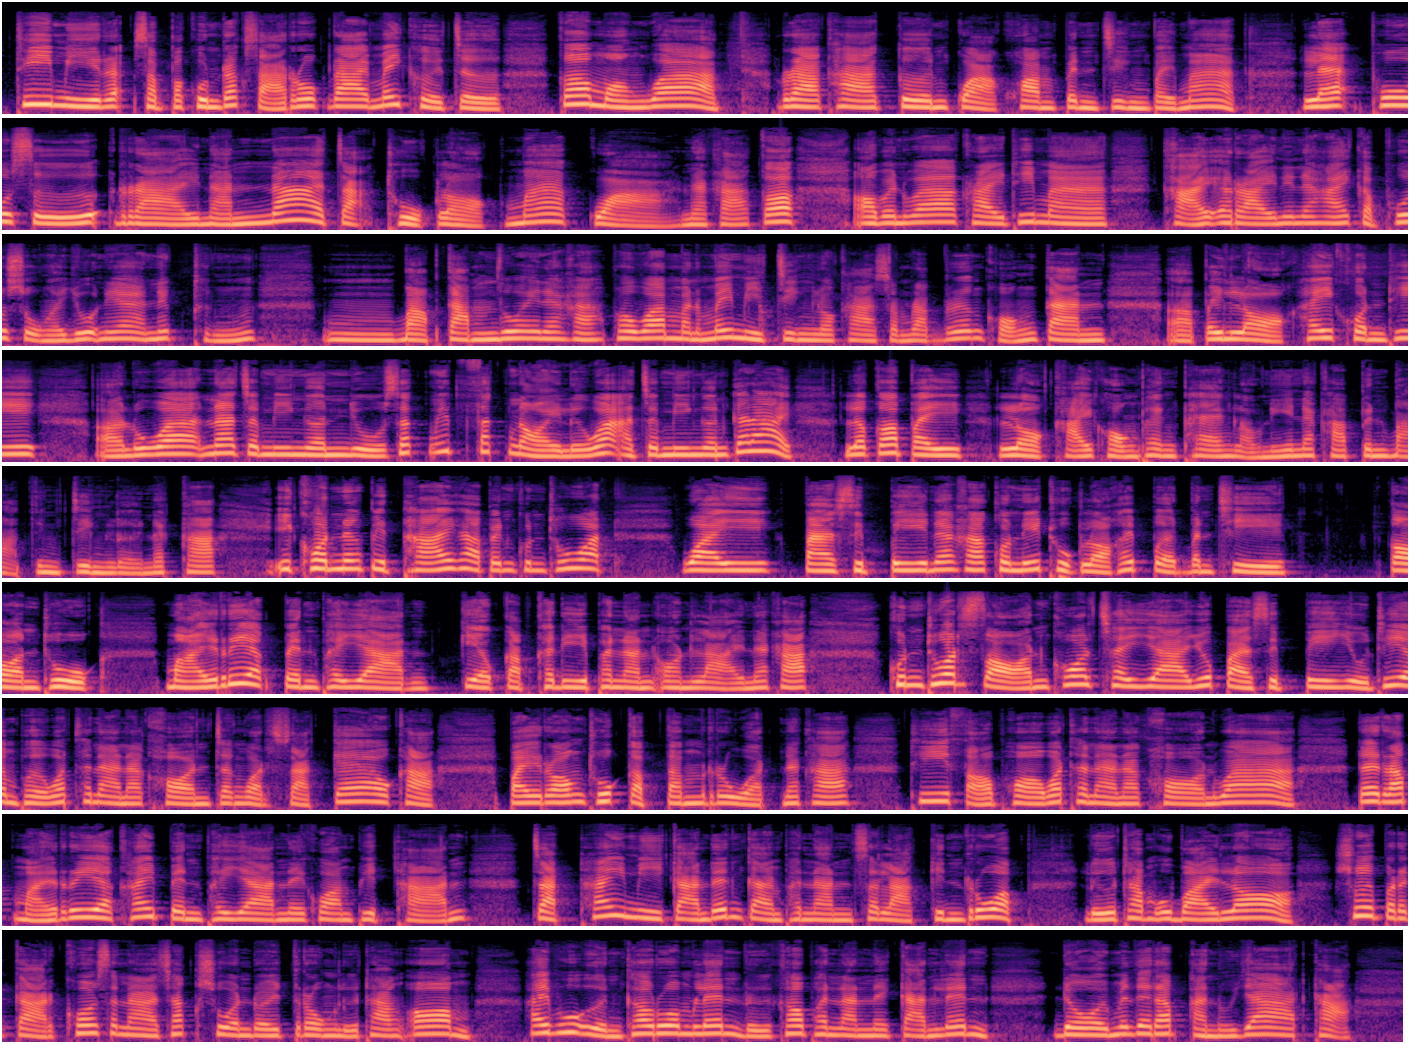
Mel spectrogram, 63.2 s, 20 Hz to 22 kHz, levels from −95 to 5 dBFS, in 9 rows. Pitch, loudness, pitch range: 200 Hz, -16 LUFS, 185-230 Hz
